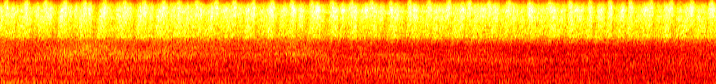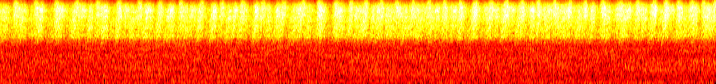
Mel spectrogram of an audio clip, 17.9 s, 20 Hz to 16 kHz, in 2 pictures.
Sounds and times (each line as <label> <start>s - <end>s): Cicadas 0.0s - 17.9s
